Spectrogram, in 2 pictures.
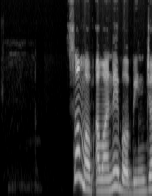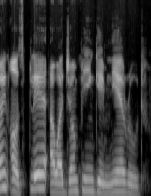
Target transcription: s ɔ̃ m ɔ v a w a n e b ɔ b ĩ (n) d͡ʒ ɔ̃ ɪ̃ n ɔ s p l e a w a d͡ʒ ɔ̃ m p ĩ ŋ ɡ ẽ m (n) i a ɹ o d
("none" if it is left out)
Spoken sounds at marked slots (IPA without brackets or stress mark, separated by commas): n, n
